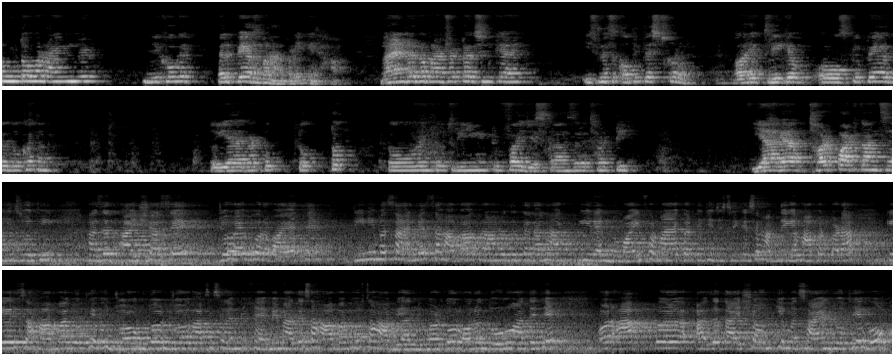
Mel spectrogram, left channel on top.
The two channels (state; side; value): different; both; correlation 0.00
